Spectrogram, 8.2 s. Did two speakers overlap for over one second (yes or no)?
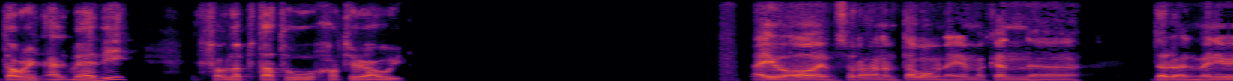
no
